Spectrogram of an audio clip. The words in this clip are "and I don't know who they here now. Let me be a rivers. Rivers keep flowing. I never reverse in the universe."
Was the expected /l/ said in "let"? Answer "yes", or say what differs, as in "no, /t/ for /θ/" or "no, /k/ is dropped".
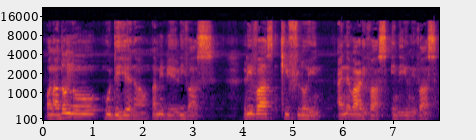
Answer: no, /n/ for /l/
